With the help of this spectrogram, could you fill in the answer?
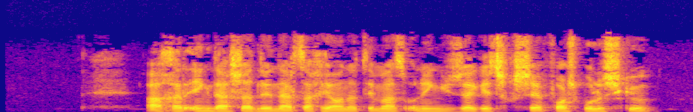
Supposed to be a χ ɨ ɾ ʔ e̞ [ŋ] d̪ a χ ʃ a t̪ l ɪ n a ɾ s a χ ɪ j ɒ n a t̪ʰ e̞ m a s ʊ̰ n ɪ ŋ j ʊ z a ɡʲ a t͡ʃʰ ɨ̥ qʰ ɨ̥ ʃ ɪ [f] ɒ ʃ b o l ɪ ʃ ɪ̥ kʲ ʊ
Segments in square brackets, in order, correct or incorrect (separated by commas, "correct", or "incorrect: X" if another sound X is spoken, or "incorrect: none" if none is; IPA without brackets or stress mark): correct, correct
